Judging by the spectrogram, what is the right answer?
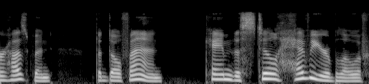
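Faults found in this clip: No audible faults found.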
